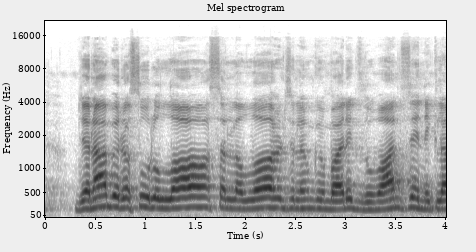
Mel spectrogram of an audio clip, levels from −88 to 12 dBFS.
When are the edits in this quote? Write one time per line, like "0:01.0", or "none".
none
